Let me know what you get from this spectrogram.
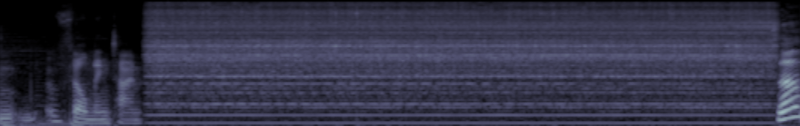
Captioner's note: grinder whirring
